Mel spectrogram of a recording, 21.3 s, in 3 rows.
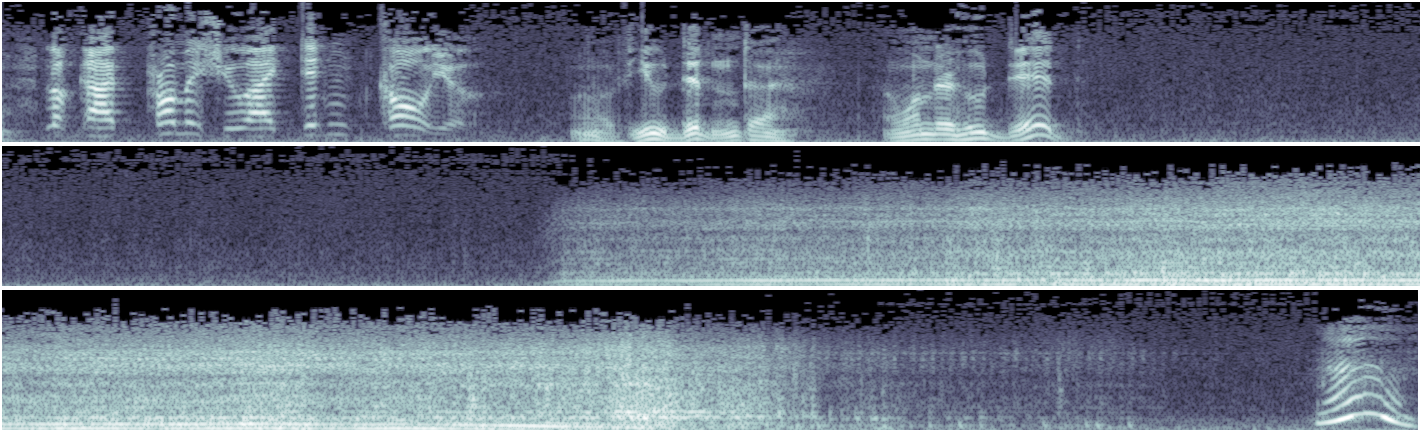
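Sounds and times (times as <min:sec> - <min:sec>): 
speech: 0:00.2 - 0:05.5
car engine running: 0:09.8 - 0:20.1.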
